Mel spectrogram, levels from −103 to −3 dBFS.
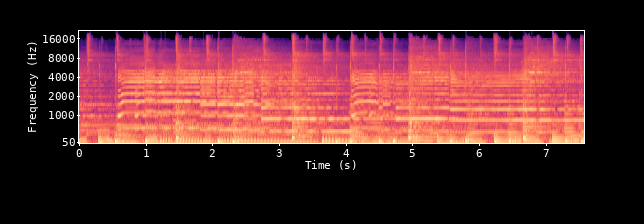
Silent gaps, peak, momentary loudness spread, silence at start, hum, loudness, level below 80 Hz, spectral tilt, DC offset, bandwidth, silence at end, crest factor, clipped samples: none; 0 dBFS; 4 LU; 0 s; none; -12 LUFS; -18 dBFS; -3.5 dB/octave; under 0.1%; 19.5 kHz; 0 s; 12 dB; under 0.1%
